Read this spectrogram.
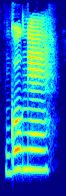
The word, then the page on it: goqe: Apatani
